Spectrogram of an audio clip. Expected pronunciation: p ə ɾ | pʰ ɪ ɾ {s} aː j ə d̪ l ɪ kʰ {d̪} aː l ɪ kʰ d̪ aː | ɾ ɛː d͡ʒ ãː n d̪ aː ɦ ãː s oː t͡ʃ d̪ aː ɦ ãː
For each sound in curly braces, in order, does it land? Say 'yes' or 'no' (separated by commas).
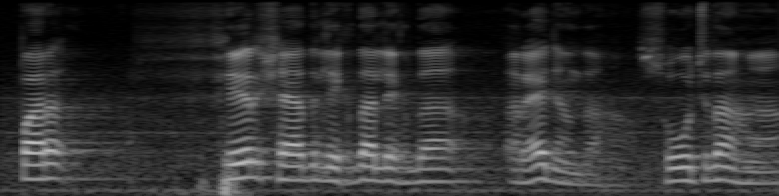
no, yes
